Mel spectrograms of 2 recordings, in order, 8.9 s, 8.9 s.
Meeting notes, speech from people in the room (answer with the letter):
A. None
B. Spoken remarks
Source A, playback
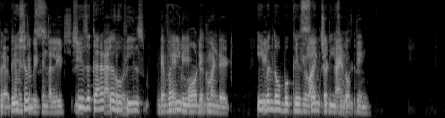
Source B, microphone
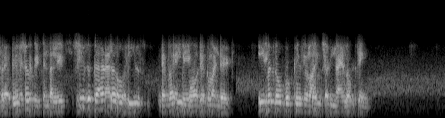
A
